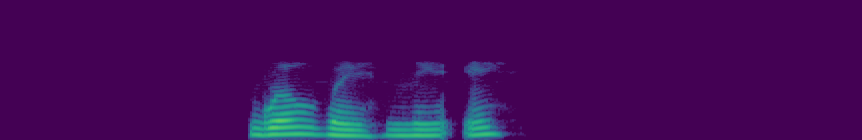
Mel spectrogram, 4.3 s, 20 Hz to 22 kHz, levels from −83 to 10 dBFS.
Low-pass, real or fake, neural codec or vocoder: 3.6 kHz; fake; codec, 16 kHz, 2 kbps, FunCodec, trained on LibriTTS, 25 frames a second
